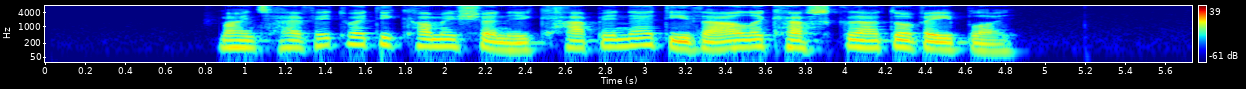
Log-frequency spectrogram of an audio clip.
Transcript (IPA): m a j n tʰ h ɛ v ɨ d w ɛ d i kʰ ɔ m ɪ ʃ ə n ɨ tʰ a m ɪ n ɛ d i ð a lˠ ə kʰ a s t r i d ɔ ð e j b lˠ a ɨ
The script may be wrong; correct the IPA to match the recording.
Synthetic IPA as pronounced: m a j n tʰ h ɛ v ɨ d w ɛ d i kʰ ɔ m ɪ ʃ ə n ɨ kʰ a b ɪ n ɛ d i ð a lˠ ə kʰ a s k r a d ɔ v e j b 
